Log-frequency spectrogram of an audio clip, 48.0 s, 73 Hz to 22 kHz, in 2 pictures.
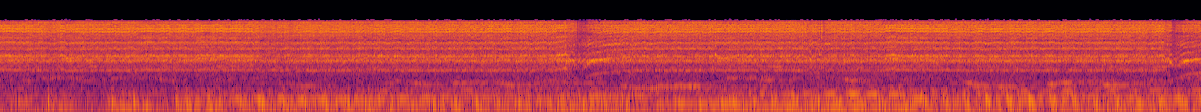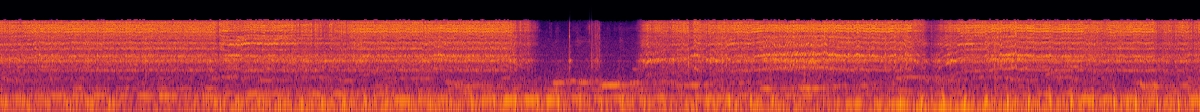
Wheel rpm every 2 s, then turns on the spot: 160, 160, 160, 160, 160, 150, 150, 160, 160, 160, 160, 150, 160, 160, 160, 160, 160, 30, 80, 160, 160, 120, 160, 160.
34-36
